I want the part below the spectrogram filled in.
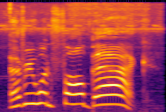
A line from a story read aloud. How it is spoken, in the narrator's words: Maria shouted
